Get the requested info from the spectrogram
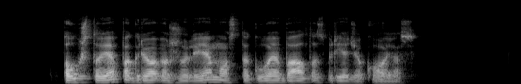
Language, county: Lithuanian, Vilnius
